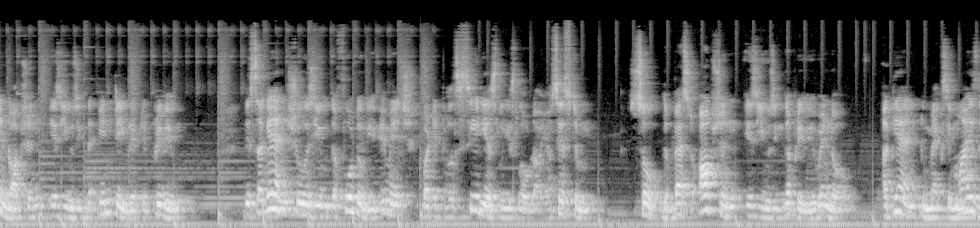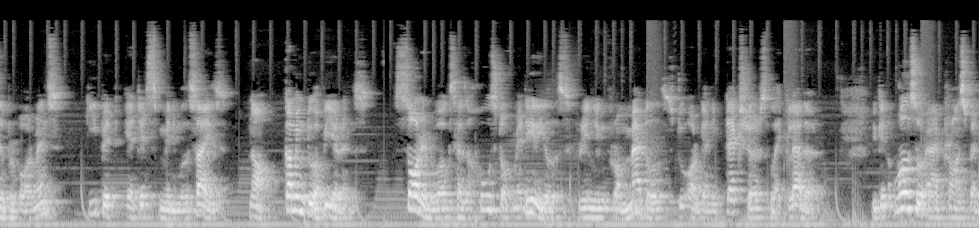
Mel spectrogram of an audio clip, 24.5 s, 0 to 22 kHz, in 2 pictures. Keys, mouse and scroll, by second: 2.9 click, 5.7 middle click, 6.7 middle click, 10.4 click, 12.3-16.0 drag, 18.7 click, 20.9 click, 22.1 click, 23.8 scroll down 1, 24.3 scroll up 1.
